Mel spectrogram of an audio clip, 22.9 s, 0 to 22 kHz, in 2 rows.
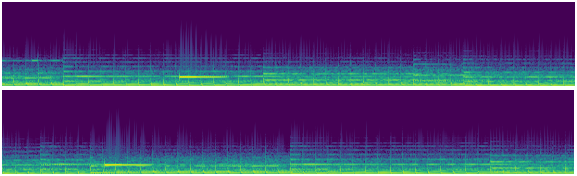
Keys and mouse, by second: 0.5-1.5 right drag, 2.6-3.6 right drag, 4.0 click, 5.6-6.6 drag, 6.6 f, 7.2 a, 8.2 click, 9.0-10.1 right drag, 9.9 x, 11.3 z, 11.8 a, 13.1 z, 14.3 click, 14.8 right click, 15.1 x, 15.2 click, 16.4 right click, 17.2-18.3 middle drag, 18.3 right click, 19.1 f, 19.9 right click, 20.9 right click, 21.6 f.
